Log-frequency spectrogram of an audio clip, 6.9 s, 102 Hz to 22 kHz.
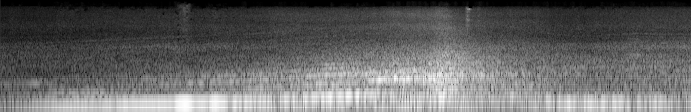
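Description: A BMW E92 M3's engine revs up and down at close range, a deep sustained rumble that swells, peaks and eases off, with no voices over it.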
